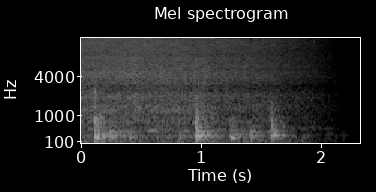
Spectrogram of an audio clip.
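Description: Salt, turmeric and dried chili sizzling in hot oil, with a spoon scraping through them in about four distinct stirring strokes over a steady fry hiss, close up and fading out at the end.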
